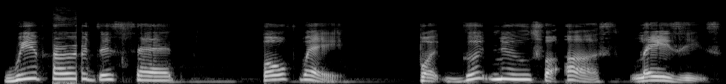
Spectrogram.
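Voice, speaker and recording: A woman hosting a casual pronunciation lesson, chatty and self-deprecating, repeating words slowly. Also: medium pitch, sing-song, dark tone, no room sound, highs cut off. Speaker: channel host.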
